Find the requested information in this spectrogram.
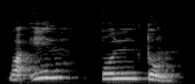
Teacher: وَإِذْ میں دال نرمی والے حروف میں سے، اس میں سٹی کی آواز بالکل نہیں آنی چاہیے۔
